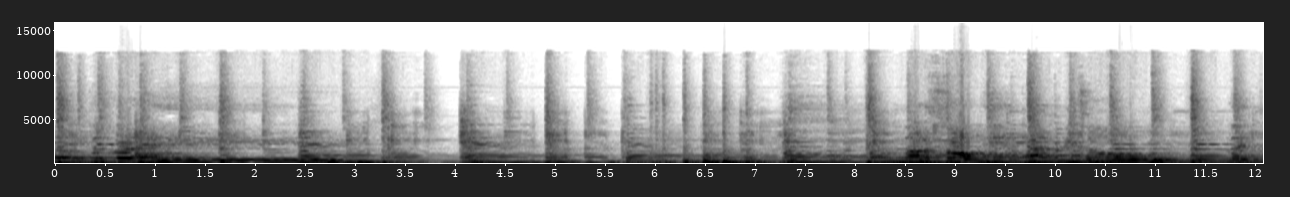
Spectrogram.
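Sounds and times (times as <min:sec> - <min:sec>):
guitars: 0:00.0 - 0:12.0
steady drum beat: 0:00.0 - 0:12.0.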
